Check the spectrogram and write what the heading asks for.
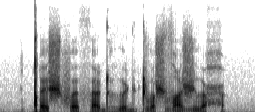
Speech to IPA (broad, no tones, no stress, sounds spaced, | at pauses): ǃ ɛ ʃ f ɜ θ a ɖʱ ɯ ɖ ʊ ʈ l ʊ ʃ zˤ a ʒ ɯ ħ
